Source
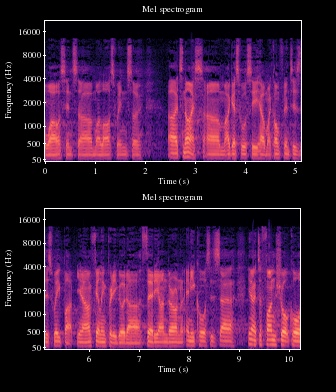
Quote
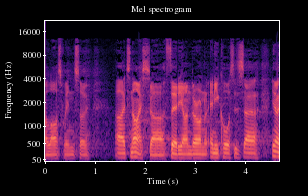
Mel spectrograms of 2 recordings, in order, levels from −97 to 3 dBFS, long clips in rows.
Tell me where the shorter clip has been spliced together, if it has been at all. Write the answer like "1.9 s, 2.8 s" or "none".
2.1 s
